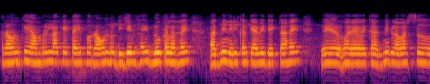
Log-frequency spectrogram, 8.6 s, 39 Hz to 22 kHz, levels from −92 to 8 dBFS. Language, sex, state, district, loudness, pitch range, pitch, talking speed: Hindi, female, Chandigarh, Chandigarh, -17 LUFS, 200-215 Hz, 205 Hz, 160 wpm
